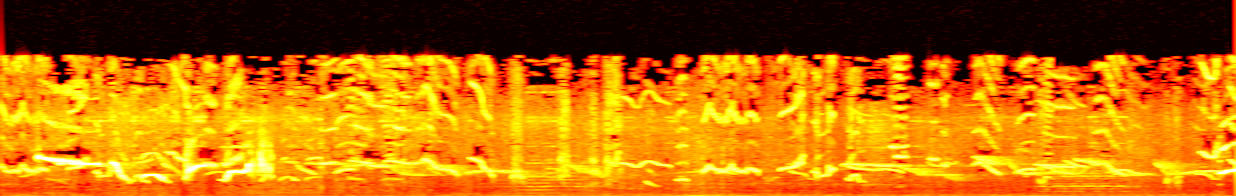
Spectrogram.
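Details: Oriental magpie-robin delivering loud twisting whistled phrases for the first two seconds, then a softer, continuous flow of high warbles and trills mixed with quick chirps.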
